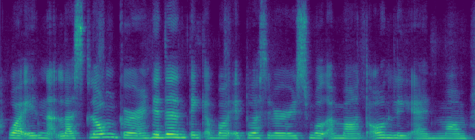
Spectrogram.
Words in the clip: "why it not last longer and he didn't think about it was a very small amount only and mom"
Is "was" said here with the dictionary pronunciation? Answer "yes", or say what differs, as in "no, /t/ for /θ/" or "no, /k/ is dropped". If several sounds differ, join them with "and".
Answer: no, /s/ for /z/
